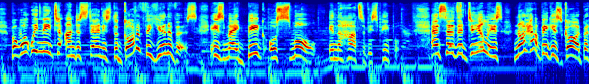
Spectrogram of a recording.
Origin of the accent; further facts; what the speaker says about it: Australia; I love being Australian and saying … because for all my American brethren, they go, "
